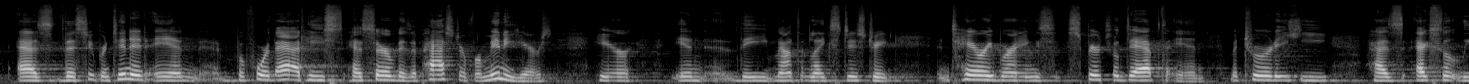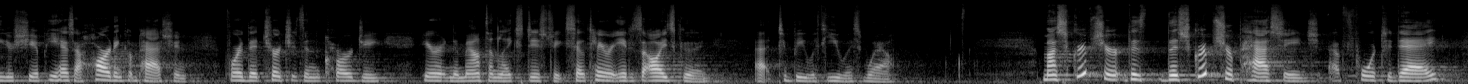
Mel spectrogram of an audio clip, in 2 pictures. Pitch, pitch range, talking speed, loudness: 180 Hz, 165-195 Hz, 145 wpm, -21 LUFS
